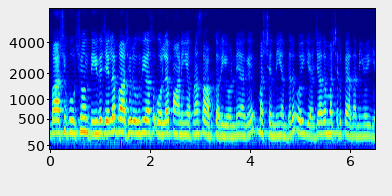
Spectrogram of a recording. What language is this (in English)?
Dogri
